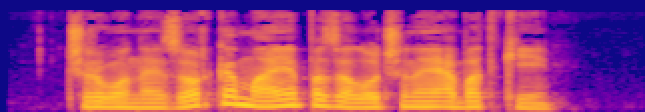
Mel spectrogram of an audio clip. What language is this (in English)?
Belarusian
